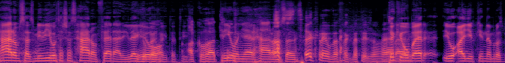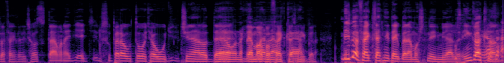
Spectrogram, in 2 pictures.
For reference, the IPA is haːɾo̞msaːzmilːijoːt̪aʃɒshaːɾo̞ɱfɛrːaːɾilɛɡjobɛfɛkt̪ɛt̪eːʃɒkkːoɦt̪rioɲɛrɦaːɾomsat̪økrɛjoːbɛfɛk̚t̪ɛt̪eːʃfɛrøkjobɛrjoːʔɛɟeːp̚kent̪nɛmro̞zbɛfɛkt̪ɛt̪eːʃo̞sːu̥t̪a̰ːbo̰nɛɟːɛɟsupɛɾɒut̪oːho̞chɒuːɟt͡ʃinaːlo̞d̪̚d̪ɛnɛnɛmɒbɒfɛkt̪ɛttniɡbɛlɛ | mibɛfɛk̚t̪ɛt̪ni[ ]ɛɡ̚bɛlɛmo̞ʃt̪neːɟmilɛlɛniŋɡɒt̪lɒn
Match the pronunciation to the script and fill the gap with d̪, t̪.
t̪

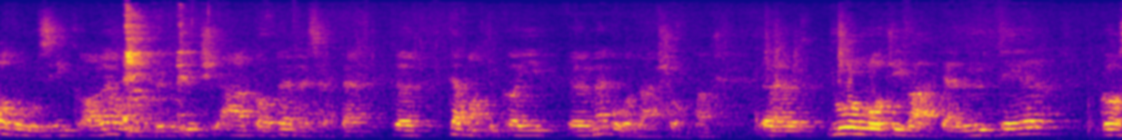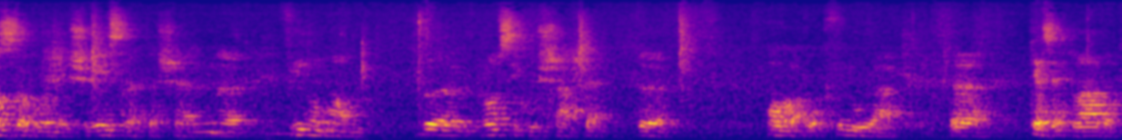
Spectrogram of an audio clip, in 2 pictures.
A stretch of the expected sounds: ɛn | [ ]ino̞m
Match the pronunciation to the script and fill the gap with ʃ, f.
f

